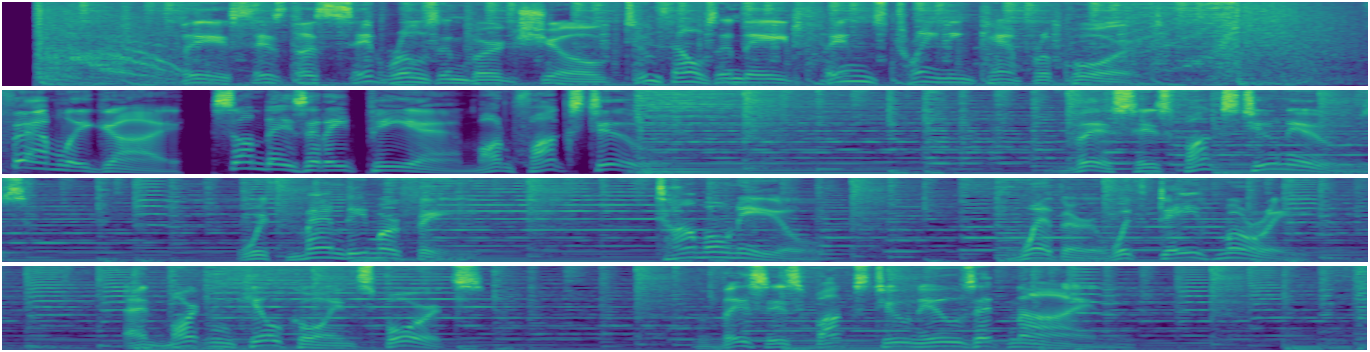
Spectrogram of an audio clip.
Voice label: TV Radio Imaging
